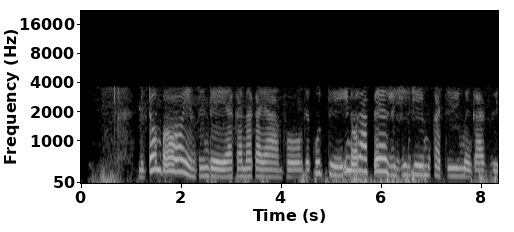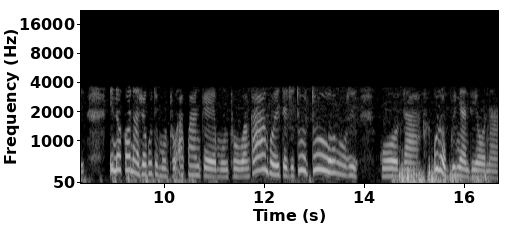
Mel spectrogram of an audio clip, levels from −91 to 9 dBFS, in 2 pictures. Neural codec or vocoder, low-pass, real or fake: none; 3.6 kHz; real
